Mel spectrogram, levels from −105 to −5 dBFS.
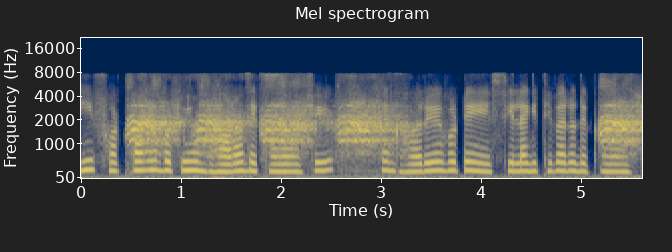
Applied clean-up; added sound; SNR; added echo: neural diffusion model UNIVERSE++.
